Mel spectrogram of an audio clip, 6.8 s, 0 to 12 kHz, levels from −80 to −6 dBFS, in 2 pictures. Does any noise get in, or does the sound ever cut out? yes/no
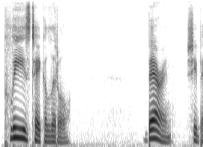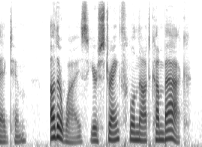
no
